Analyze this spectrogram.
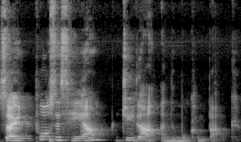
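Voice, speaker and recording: Her pace is moderate. The woman's intonation moves in a lively way. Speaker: sociology teacher. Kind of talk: recorded lesson. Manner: loud; conversational.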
